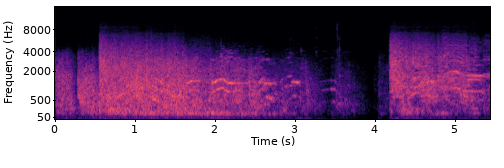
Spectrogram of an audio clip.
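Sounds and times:
gunfire barrage in a film saloon fight scene: 0.1 - 3.2, 4.2 - 5.3.

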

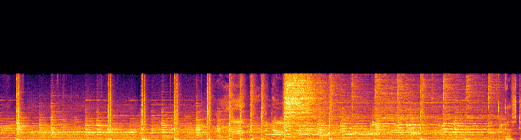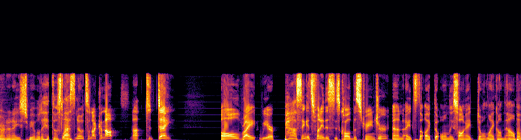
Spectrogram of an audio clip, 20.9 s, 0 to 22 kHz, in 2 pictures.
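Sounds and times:
car driving away: 0.0 - 10.4
speech: 10.4 - 13.9, 14.8 - 20.8.

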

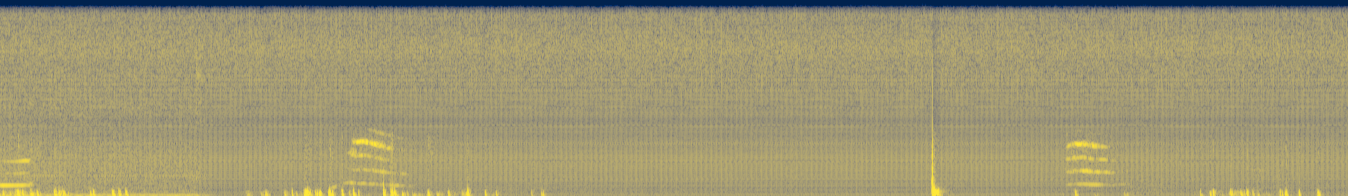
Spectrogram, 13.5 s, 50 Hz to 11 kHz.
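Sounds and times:
cat meowing: 0.0 - 0.4, 3.3 - 4.2, 10.7 - 11.3
steady low electrical hum: 0.0 - 13.4.

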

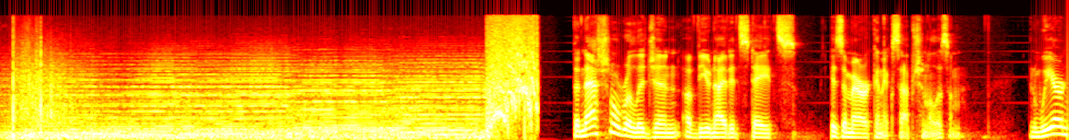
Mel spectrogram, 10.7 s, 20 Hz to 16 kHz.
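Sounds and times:
cannon fire from a gun salute: 0.0 - 0.9
steady sustained musical tone: 0.8 - 5.4
speech: 5.8 - 10.6.

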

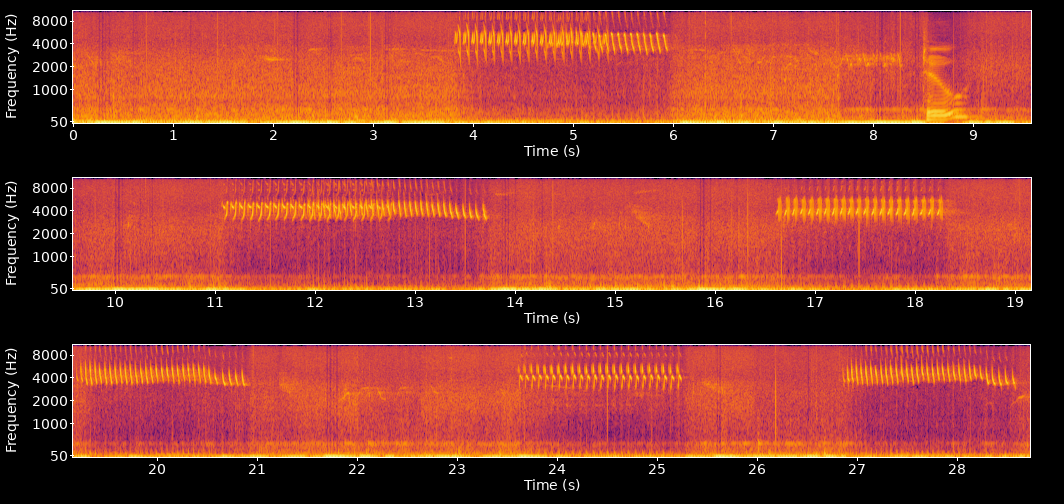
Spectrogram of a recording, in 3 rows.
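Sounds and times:
steady low hum: 0.0 - 28.7
orange-crowned warbler singing a high buzzy trill: 1.6 - 9.0, 11.0 - 15.5, 16.6 - 25.8, 26.8 - 28.7
speech: 8.5 - 9.1.

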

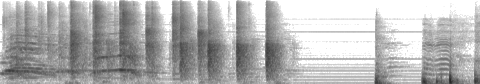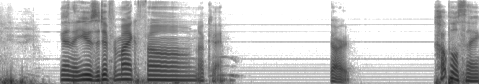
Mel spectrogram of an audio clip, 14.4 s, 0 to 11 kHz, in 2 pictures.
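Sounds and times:
small comedy show audience clapping: 0.0 - 4.3
speech: 8.1 - 10.7, 12.2 - 12.5, 13.8 - 14.3.

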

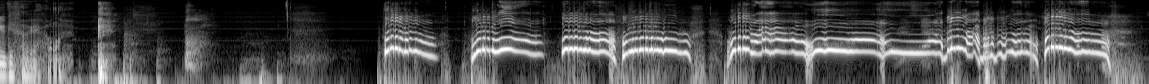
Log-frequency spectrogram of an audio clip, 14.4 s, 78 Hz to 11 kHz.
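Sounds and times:
speech: 0.0 - 0.8
person's voice imitating a wolf howling: 4.8 - 14.2.

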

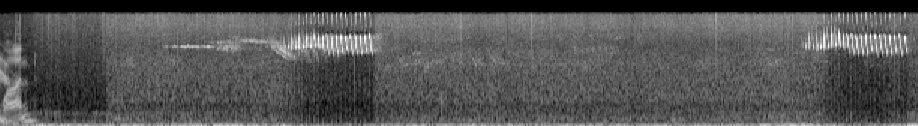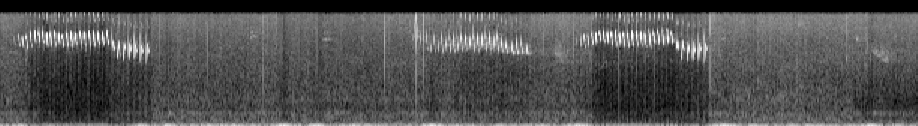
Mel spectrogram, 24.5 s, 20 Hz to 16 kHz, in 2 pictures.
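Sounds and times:
speech: 0.0 - 0.7
steady hiss of noise: 0.0 - 24.4
Orange-crowned warbler singing short high trilling songs: 2.2 - 8.4, 10.1 - 14.3, 16.5 - 21.8, 23.6 - 24.2.

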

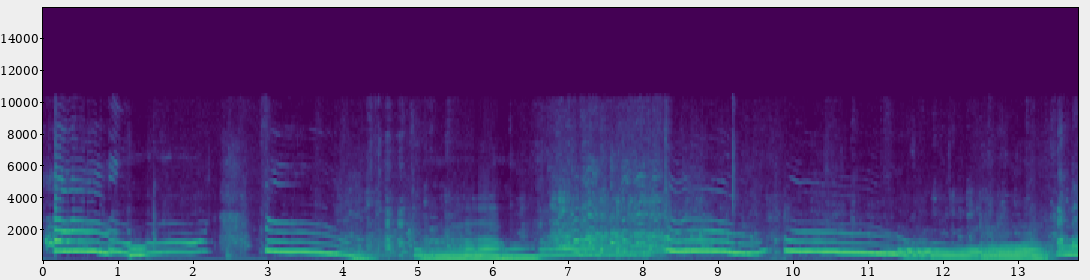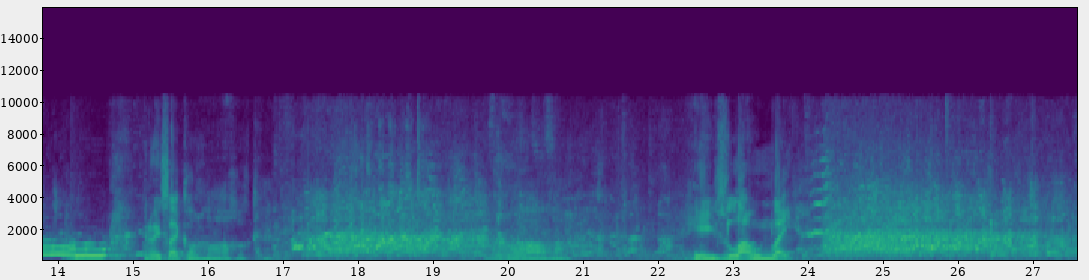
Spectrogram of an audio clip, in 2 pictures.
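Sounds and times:
person's voice imitating whale calls: 0.0 - 2.3, 3.0 - 14.8
laughter: 4.0 - 15.2, 16.6 - 22.4, 23.9 - 27.5
speech: 15.4 - 16.0, 22.5 - 23.9.

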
